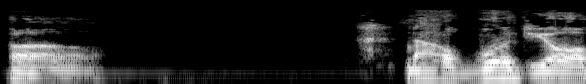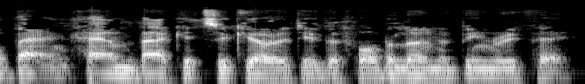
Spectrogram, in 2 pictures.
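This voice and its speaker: An actor playing a smooth, gloating blackmailer in a 1970s radio drama, with a British accent and a glib, mock-polite, theatrical manner. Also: male voice, low voice, steady tone, unhurried. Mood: smug, bargaining.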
